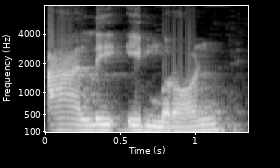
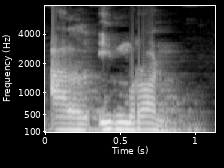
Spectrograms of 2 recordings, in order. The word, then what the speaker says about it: Ali Imran: Kalau maca Ali Imran jangan Al Imran. Bacanya harus Ali Imran. Karena yang dibahas di situ maknanya keluarga Imran.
